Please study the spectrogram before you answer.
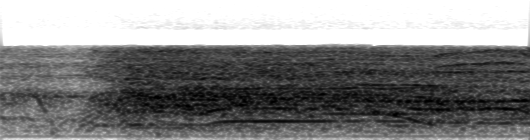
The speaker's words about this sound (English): I don't think I'm going to have to tell you whether or not the free throw is good. I think you'll be able to hear from the crowd.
